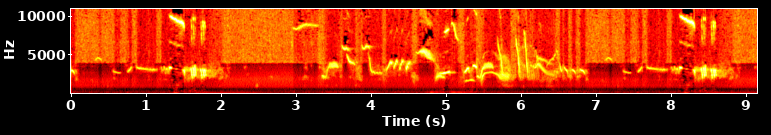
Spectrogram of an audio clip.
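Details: Song of a blue rock thrush, the Taiwanese blue-bellied subspecies, mixing buzzy chip clusters with a lively stretch of twisting whistled and warbled notes in the middle, then another dry chip burst near the end.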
